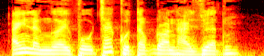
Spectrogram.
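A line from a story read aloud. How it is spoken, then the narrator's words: Cold, deep voice. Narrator (Vietnamese): Liễu Kinh Vũ lạnh lùng nhìn La Cương, trầm giọng nói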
